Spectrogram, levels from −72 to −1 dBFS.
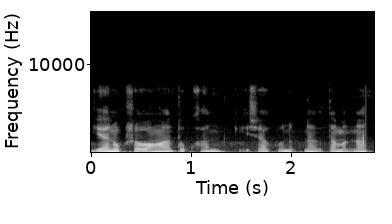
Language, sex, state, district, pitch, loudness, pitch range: Garo, male, Meghalaya, West Garo Hills, 105 Hz, -20 LUFS, 95-110 Hz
